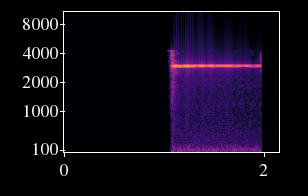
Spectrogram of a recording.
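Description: Notification-bell sound effect of a subscribe-button animation: a single steady high beep that starts about a second in, lasts about a second and cuts off abruptly.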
